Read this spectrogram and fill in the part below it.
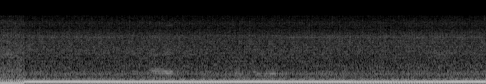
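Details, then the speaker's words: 1993 Honda Accord CB7 with an H22A, with a balance shaft delete, idling after a power steering pump swap. A steady, even idle and smooth low hum with no pump whine, groan or squeal; healthy. "Anyway, this is what a power ser pump should sound like. Sounds great. No leaks, no line, no noise."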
